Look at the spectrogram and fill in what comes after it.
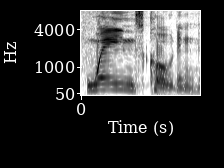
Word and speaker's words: wainscoting: And you want to do wainscoting. Is that how you say it, wainscoting? – That's it. – Yes.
